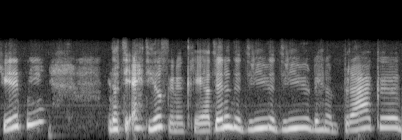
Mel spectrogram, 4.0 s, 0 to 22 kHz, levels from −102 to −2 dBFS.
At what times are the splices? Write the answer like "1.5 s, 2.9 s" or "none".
1.0 s, 1.7 s, 2.1 s, 2.7 s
